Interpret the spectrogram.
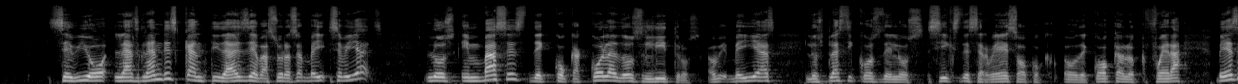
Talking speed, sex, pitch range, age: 175 wpm, male, 125-180 Hz, 50-69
